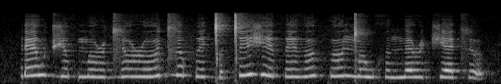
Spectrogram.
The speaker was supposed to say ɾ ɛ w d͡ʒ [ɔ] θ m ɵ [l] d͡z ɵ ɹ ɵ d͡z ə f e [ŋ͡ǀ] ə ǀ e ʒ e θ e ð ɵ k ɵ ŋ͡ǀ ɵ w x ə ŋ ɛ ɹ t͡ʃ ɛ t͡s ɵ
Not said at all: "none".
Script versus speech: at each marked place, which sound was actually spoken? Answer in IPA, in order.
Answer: ɵ, ɹ, ɡ͡ǀ

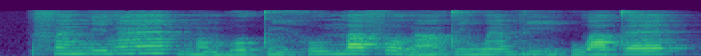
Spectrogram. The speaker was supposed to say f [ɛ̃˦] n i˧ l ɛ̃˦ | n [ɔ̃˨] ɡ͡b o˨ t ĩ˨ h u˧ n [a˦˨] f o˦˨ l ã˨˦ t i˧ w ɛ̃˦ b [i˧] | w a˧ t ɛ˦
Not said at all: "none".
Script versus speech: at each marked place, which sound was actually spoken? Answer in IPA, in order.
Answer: ɛ̃˧, ɔ̃˨, a˦, i˦˨

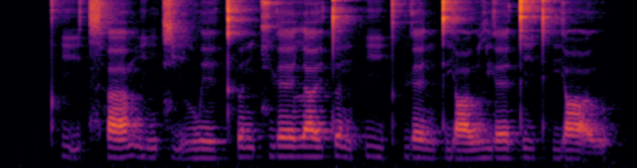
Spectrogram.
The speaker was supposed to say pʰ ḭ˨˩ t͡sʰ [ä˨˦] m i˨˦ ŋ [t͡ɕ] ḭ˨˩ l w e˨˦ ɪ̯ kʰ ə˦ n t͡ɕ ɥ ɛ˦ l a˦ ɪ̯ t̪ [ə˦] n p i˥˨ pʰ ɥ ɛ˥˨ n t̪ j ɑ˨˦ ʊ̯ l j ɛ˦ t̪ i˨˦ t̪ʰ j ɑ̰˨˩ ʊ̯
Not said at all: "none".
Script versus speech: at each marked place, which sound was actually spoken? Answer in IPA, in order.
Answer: ä˨˦, t͡ɕ, ə˥˨

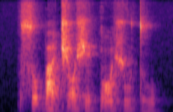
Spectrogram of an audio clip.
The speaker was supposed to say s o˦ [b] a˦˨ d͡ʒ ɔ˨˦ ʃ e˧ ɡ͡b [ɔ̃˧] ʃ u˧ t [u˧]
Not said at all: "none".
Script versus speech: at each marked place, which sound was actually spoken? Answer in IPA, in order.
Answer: b, ɔ̃˧, u˨

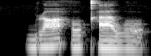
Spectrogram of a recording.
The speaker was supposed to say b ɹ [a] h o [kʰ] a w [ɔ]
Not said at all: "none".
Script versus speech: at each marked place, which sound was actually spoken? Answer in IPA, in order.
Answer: ɑ, kʰ, o

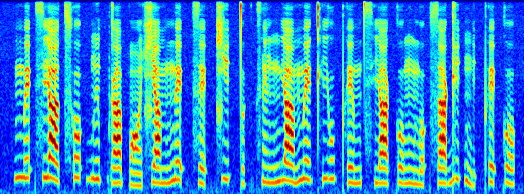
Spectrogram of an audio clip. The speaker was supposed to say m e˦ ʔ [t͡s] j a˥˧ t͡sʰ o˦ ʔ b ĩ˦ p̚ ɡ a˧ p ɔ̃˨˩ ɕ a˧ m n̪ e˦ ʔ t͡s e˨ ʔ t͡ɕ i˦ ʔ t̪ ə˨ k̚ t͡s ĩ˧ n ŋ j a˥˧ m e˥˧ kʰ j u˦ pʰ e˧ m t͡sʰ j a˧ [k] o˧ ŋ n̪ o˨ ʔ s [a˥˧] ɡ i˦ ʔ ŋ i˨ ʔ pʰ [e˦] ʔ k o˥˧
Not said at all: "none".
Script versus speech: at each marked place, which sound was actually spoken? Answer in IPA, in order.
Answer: s, k, a˧, e˦

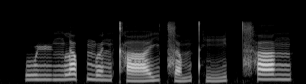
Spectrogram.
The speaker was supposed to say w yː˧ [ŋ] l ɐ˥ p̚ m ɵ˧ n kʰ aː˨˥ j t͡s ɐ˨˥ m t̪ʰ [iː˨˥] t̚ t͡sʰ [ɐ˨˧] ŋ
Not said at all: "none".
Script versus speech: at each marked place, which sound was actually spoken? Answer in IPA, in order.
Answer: ŋ, iː˨˥, ɐ˥

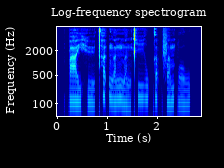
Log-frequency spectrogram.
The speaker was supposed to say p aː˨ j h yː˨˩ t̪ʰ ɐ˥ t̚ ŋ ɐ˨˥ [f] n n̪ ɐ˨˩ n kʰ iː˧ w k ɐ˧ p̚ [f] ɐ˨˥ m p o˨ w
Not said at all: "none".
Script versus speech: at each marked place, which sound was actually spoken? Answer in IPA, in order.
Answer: none, f

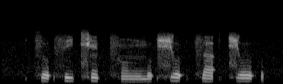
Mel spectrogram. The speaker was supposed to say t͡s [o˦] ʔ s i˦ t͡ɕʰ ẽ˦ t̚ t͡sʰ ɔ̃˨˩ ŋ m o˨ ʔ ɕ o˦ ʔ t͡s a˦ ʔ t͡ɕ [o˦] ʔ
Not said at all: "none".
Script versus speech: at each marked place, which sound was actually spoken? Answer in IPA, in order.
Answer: o˦, o˦

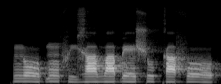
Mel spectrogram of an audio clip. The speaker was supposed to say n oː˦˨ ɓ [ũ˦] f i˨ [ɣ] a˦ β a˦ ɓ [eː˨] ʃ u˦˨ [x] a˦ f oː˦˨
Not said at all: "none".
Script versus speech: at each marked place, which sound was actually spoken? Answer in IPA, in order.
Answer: ũ˦, ɣ, eː˦, k

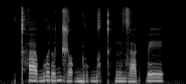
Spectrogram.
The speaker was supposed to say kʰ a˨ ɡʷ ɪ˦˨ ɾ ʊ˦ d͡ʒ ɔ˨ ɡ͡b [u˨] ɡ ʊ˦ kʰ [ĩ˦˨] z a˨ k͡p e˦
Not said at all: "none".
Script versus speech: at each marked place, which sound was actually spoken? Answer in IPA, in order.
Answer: u˨, ĩ˨

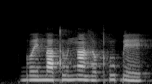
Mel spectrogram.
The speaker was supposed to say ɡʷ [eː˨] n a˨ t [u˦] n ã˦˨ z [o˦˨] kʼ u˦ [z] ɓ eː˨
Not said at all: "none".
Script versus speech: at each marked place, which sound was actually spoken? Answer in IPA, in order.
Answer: eː˨, u˨, o˨, none

